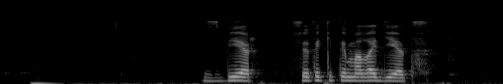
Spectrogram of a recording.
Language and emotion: Russian, positive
